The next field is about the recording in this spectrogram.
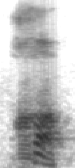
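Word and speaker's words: خَ: Now when we get to the kha, we say kha. See how the sound is a little bit different? Instead of pronouncing the fatha light, we don't say kha. See, that would be light. Instead, we say it full or heavy. We say kha, kha.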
